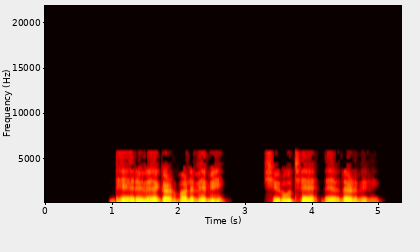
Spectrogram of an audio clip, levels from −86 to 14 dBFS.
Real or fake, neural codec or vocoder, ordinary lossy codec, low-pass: fake; codec, 16 kHz, 0.3 kbps, FocalCodec; MP3, 24 kbps; 7.2 kHz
